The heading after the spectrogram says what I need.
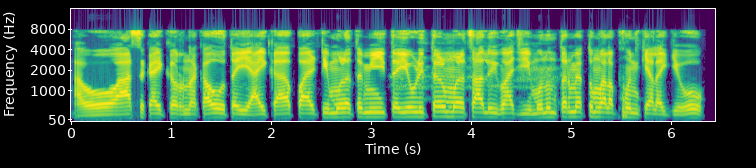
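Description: A man with a mid-range, steady voice makes a brisk prank call, insistent and wheedling as he mock-pleads through apparently unscripted banter. His tone is clean and the recording dry, though the phone audio is dull and lo-fi.

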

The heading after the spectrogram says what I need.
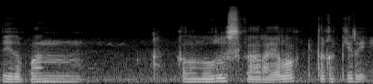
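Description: A man's voice: mid-range voice, normal speed. A young man, chatting casually to viewers while riding a motorbike through town, recorded outdoors over traffic. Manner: slangy, relaxed, talks to viewers. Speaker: motovlogger. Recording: traffic and wind noise.

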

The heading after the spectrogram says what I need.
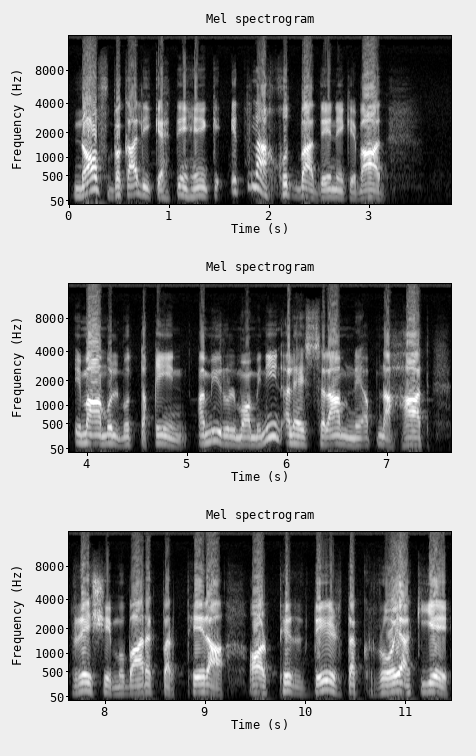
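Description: A man reading a religious book aloud in a measured, solemn way. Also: mid-range voice, lively intonation, bright, forceful tone, dry recording. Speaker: reader of a religious text.

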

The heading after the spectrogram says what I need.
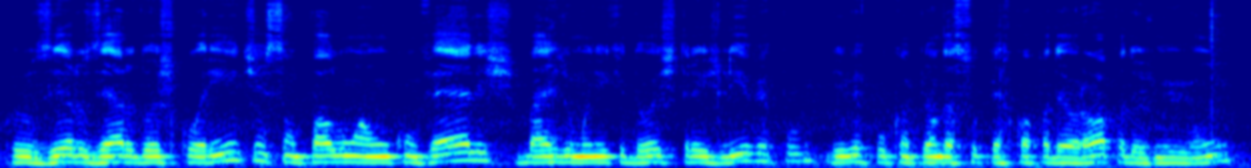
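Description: A man's voice: medium pitch, steady tone, brisk, hardly any pauses, mellow, breathy edge. A Brazilian man filming his VHS tape collection indoors and reading the labels aloud in a casual, list-like way, correcting himself as he goes. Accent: Brazilian Portuguese. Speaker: video host showing a collection of VHS tapes. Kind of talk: casual off-camera commentary. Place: small room indoors.

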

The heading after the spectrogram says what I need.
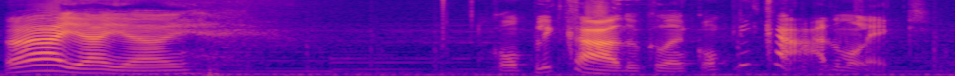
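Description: A man's voice: on the high side, animated, normal speed, sharp tone, faint music behind. A young man with a Brazilian Portuguese accent, giving casual commentary over his own gameplay, exasperated and full of slang. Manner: exasperated, slangy, repeats tags like mano and véi. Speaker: gaming YouTuber. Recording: gunfire sounds under the voice.

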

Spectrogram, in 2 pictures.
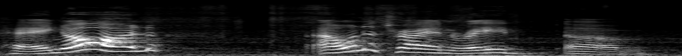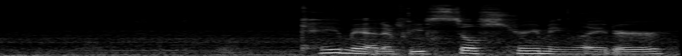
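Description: With a lowish voice and a slow pace, a young woman chats casually with viewers while streaming a game from her home. She sounds stuffed up from a recent flu and reacts animatedly, exclaiming at the game.

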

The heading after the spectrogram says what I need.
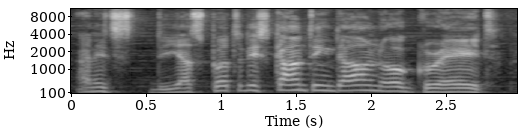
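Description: A sarcastic, exasperated man rants through a comedy video, swearing freely. His voice sits a little higher than most men's. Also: moderate pace. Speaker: YouTuber. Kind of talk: comedic rant.

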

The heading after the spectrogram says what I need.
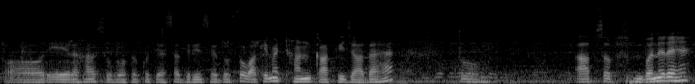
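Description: A man's voice: medium pitch, steady tone, moderate pace. A young man vlogging a train journey and a railway station into his phone, chatty and calling his viewers friends again and again. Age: young adult. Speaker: travel vlogger. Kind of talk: casual travel vlog to camera. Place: inside a train, then outdoors at a busy railway station. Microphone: phone camera held at arm's length. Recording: loud background noise from a moving train and station. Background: loud train and station noise.

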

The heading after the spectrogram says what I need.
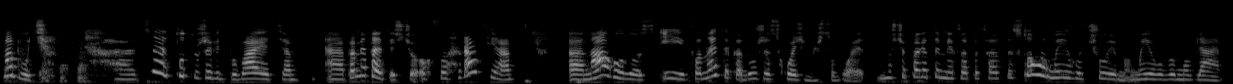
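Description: A woman's voice: high-pitched, animated, fairly quick, sharp tone, breathy edge, dry recording. A woman giving a spelling lesson, explaining rules and carefully stressing the example words. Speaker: language teacher.

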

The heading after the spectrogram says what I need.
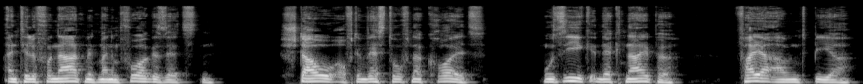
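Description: A man reading a first-person horror story aloud with measured, tense storytelling. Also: mid-range voice, a little mellow. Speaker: audiobook narrator.

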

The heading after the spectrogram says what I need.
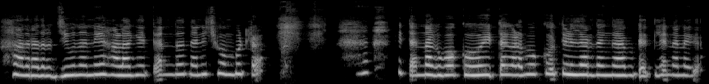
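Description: A soft-hearted older woman in a cartoon, as a woman puts her on, lamenting through tears in a very high voice. Her North Karnataka Kannada accent is thick with local words. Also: flat delivery, fast talker. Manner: weeping, lamenting. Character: kind-hearted older woman, crying for a girl. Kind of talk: cartoon voice acting.

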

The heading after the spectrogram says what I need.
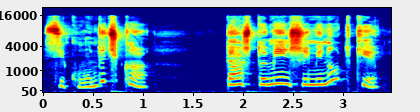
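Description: Woman doing storybook old year, pompous, sleepy, grumpy, slow. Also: sits high, sing-song, full character voice. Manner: important, grumpy.

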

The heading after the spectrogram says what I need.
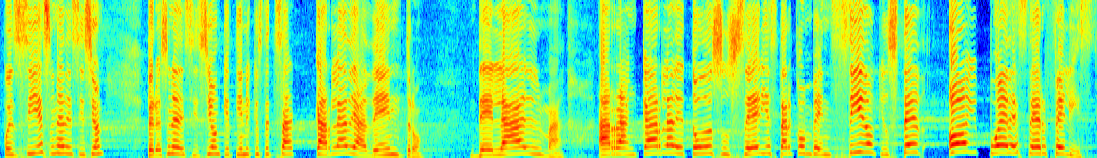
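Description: A middle-aged woman with a high, fairly bright voice lectures an audience at a measured pace, offering a personal testimony. She tells her story directly to the listeners and acts out the quoted dialogue, her words ringing with the long reverb of a big hall.

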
